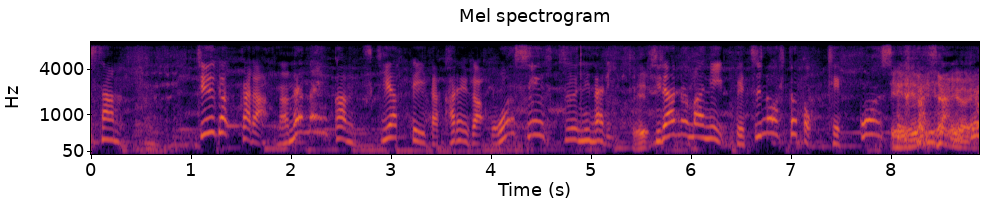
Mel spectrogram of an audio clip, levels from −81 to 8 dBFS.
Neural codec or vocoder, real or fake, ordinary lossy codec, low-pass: codec, 24 kHz, 6 kbps, HILCodec; fake; none; 7.2 kHz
